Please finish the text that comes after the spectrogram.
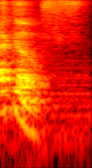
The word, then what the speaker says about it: echo: What about echo? CH. That sounds like a K.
